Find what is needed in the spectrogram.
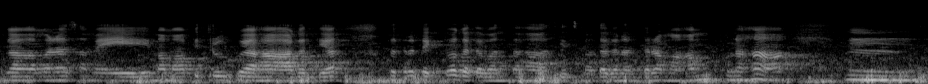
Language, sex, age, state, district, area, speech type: Sanskrit, female, 18-30, Andhra Pradesh, Anantapur, rural, spontaneous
